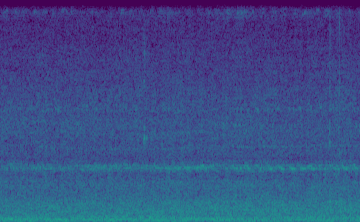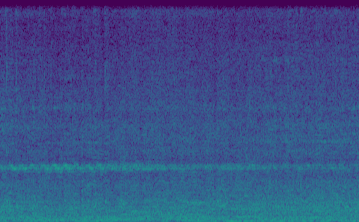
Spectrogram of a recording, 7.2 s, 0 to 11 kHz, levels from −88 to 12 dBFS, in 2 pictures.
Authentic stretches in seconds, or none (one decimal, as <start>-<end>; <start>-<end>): 0.0-4.7; 6.2-7.2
